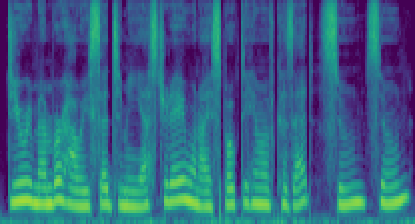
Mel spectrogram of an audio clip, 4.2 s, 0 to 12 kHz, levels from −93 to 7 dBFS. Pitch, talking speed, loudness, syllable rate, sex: 225 Hz, 260 wpm, -17 LUFS, 6.3 syllables/s, female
